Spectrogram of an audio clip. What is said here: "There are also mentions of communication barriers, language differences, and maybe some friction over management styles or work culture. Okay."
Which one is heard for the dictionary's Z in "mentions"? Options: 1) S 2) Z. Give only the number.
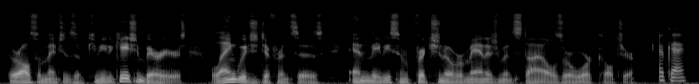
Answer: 2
